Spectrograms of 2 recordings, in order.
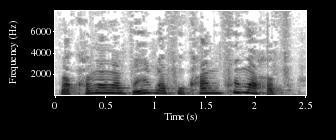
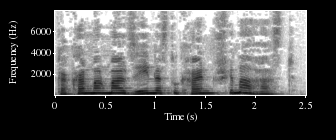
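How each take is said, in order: First: High, loud, mumbled grumble; grumbling with ice in mouth. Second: Grumbling mother. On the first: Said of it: "maulte seine Mutter". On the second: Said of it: "und das hieß und heißt es immer noch". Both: Acted.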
